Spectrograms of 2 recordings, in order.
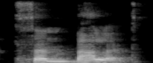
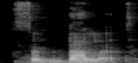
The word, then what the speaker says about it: Sanballat: Sanballat, Sanballat, Sanballat.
